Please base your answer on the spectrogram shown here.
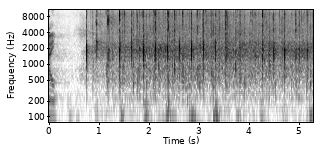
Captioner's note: audience applauding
